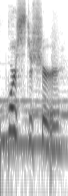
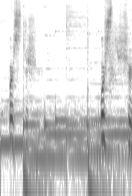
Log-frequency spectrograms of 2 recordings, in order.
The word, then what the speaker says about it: Worcestershire: It's Worcestershire. Worcestershire sauce.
